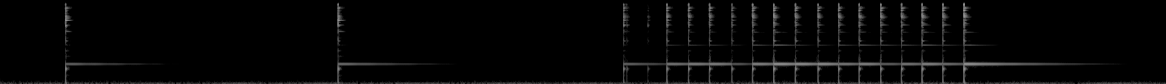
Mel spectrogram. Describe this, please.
200809-WINE GLASS STRIKES 3
-Wine glass strikes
